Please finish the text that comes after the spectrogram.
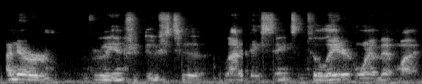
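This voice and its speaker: A man in his forties from Hawaii tells his story in a relaxed, halting way, full of restarts and fillers. His voice sits on the low side and sounds a little distant from the mic, with faint noise underneath. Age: 40s. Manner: halting, many restarts and fillers, laid-back slang. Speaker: guest telling his conversion story. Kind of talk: casual storytelling.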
